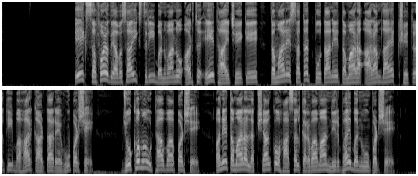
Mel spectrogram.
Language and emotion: Gujarati, neutral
